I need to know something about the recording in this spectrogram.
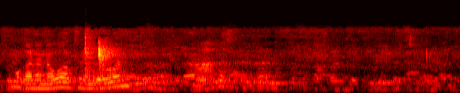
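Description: Billiard balls clack together and roll across the table.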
